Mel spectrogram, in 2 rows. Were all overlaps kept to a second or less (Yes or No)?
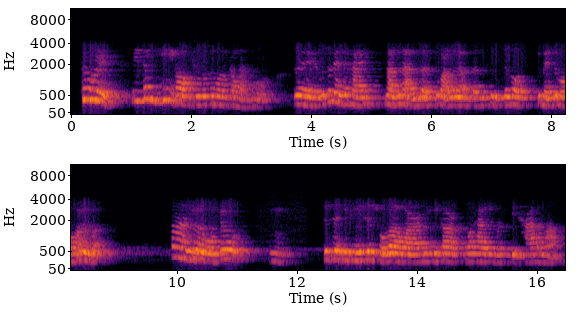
Yes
